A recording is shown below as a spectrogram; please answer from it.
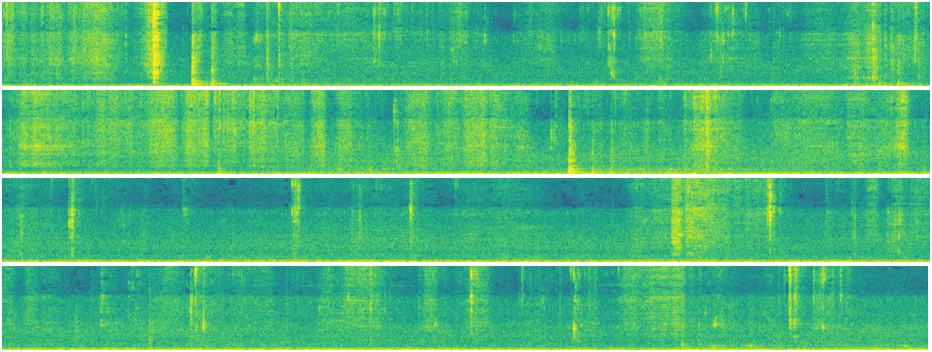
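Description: Scattered scrapes and clicks of a styrofoam takeout clamshell being handled while food is eaten from it, over a steady low rumble in a car's cabin.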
